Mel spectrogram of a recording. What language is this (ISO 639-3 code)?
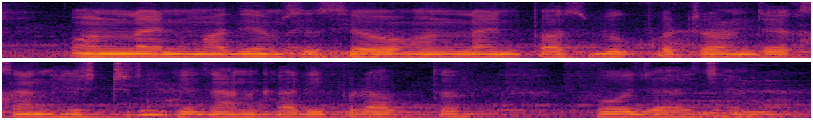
mag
